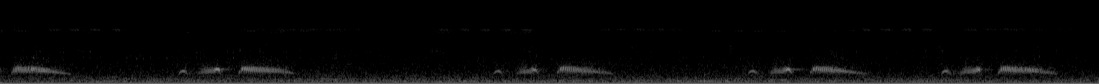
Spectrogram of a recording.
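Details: Spotted dove (tekukur) during decoy luring of wild doves, two wild birds approaching and the second showing some resistance. Four gentle phrases roughly every two and a half seconds, short lead notes running into a longer falling coo, with faint background hum.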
